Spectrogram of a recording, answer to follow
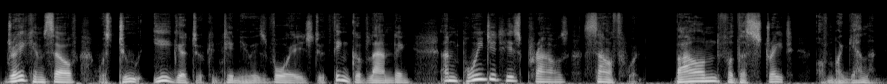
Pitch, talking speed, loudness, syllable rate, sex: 115 Hz, 160 wpm, -20 LUFS, 4.7 syllables/s, male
